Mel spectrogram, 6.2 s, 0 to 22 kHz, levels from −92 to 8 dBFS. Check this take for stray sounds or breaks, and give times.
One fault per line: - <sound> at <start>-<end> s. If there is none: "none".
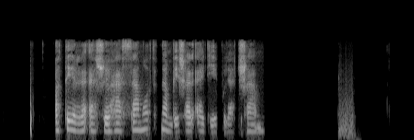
- cough at 5.0-5.4 s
